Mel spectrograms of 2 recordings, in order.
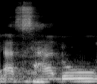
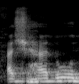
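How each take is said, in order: First: The middle consonant is a plain 's' sound. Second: The middle consonant is a 'sh' sound. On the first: The speaker calls it wrong. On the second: The speaker calls it right.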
